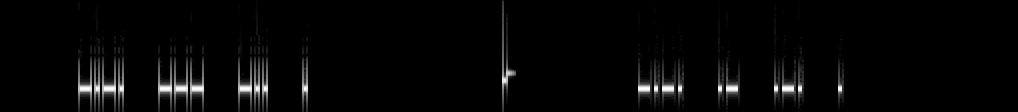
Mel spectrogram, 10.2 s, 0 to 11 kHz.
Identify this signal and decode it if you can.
Morse code, heard as a keyed tone, about 30 wpm, spaced as for 17 wpm, 700 Hz. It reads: CODE CARE
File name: Lesson 16f - Letter c - Words 30wpm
